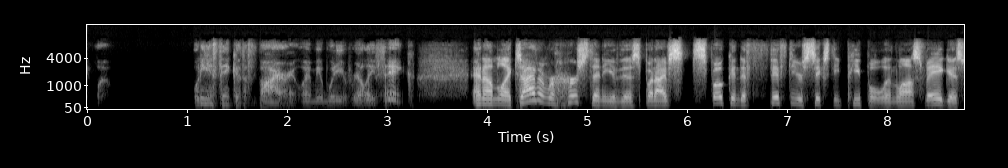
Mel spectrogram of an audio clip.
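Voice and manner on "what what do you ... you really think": barely-there hushed whisper. Retelling how people at an event whispered a question: imitating a whisper. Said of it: "they whisper at me".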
